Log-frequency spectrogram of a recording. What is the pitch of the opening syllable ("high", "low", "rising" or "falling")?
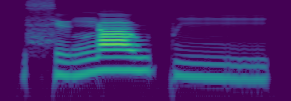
rising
